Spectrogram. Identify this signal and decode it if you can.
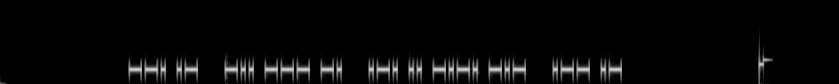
Morse code, heard as a keyed tone, about 30 wpm, 700 Hz. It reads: GA DON RICK WA
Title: K1USN SST QSO Practice - 30wpm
